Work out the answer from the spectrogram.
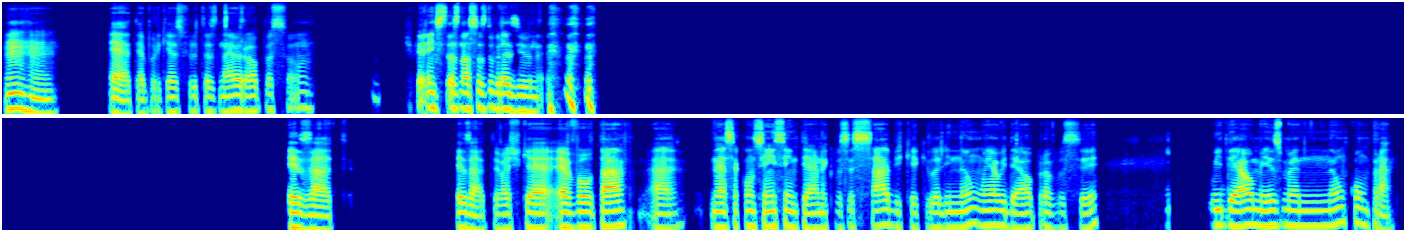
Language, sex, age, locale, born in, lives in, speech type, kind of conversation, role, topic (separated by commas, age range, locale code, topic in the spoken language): Portuguese, male, 30-34, pt-BR, Brazil, Italy, conversation, advice, advisor, Como posso controlar a vontade de comer alimentos processados no dia a dia?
